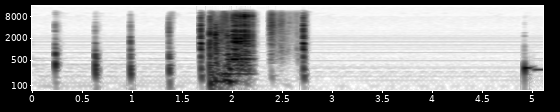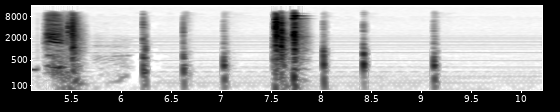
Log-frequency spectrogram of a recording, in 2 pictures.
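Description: Footsteps tap on the ground at a steady pace.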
